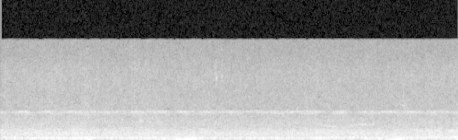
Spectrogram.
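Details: Bees hum steadily in a full, unbroken drone, with brief nearer fly-bys standing out now and then over the even background buzz.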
